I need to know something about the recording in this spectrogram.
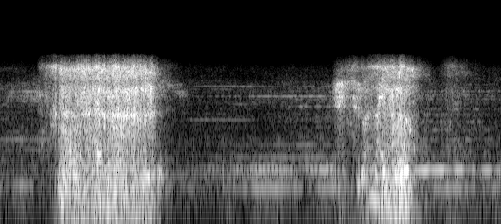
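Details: Person snoring while reportedly high: two loud, rough, rattling breath sounds several seconds apart over faint room noise.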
